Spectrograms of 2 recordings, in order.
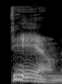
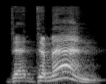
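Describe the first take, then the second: First: The word is said with a silent final N. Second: The word is said with a sounded final N. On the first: The speaker calls it right. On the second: The speaker calls it wrong.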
